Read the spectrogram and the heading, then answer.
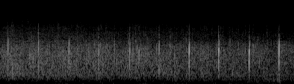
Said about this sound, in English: Give Jesus a mighty clap offering and give big thanksgiving to the Lord.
